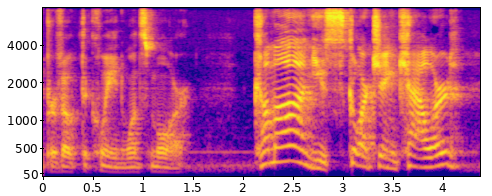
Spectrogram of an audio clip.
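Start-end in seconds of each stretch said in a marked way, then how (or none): 2.1-4.2 high, loud, drawn-out taunt; taunting shout. A narrator's reading. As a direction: goad the enemy at the top of your voice. Provoking the queen to fight.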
